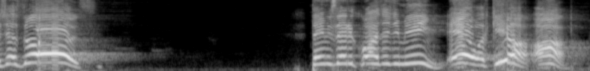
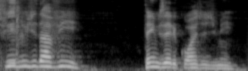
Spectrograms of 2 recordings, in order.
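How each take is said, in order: First: Very high, very loud desperate yell; full shout. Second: Quiet plea. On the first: Blind man yelling louder as the crowd rebukes him. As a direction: scream his name over the crowd. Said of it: "mais alto ele gritava". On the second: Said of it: "chamava Jesus". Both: Acted.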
